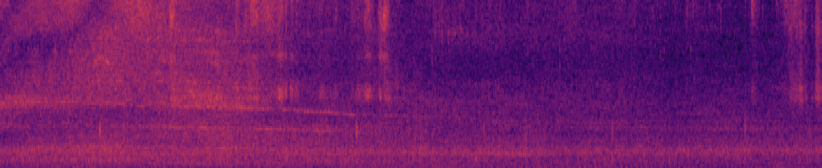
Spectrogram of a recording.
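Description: Steady city street background noise, a low hum of distant traffic, slightly louder in the first few seconds.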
